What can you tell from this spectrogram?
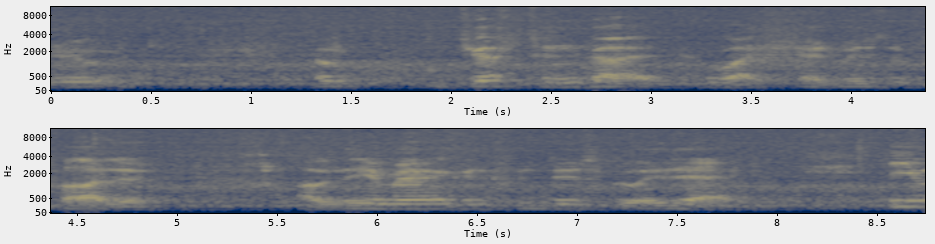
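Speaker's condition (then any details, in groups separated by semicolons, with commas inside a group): Cerebral palsy; from birth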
